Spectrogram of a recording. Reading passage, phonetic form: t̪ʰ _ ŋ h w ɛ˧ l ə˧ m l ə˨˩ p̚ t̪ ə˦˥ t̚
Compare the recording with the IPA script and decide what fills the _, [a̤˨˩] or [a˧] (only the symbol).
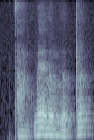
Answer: a̤˨˩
